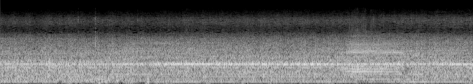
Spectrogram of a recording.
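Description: A Yamaha 30 HP outboard on a small jon boat during a lake run, throttle eased up past half: a loud, continuous engine drone with a steady hum that rises slightly in the last seconds.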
